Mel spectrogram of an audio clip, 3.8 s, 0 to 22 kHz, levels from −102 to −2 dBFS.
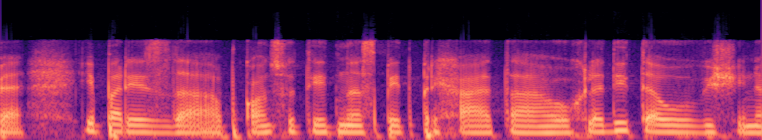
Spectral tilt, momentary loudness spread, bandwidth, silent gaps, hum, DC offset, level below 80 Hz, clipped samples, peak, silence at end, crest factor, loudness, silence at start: -5.5 dB/octave; 3 LU; 8 kHz; none; none; under 0.1%; -40 dBFS; under 0.1%; -4 dBFS; 0 s; 14 dB; -19 LUFS; 0 s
